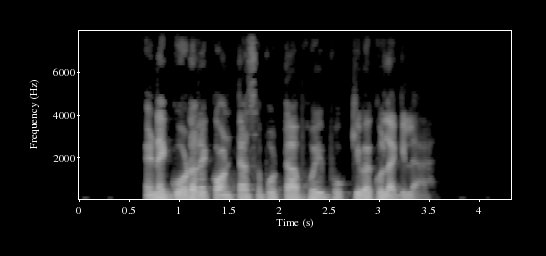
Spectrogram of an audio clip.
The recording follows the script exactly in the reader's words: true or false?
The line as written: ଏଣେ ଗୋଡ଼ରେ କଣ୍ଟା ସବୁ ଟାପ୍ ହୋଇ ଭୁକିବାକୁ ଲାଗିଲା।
true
